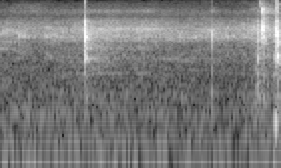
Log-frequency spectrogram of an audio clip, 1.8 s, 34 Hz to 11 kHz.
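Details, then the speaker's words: 2002 Honda CRF450R, half a tank after a full bottom-end rebuild, slowly kicked over with a bar pressing on the piston: sharp irregular metallic clicks remain, ruling out a loose rod or bad bearing; cause still unknown. "you can hear the clicking still there so it's definitely not a loose rod or a bad bearing"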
